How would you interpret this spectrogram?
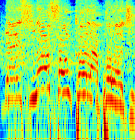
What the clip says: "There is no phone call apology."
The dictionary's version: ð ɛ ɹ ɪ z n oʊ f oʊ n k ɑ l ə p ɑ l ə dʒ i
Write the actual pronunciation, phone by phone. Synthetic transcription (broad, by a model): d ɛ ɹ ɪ s n oʊ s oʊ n k ɑ l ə p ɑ l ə dʒ i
